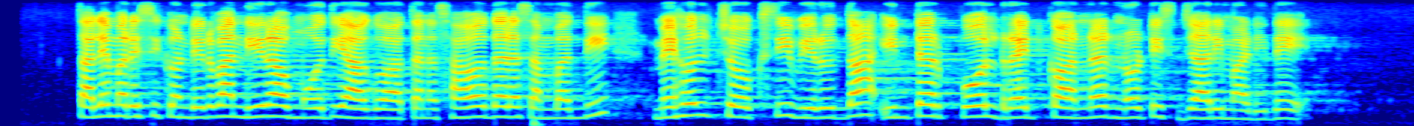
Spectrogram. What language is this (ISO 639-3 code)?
kan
